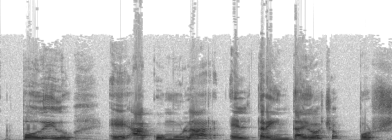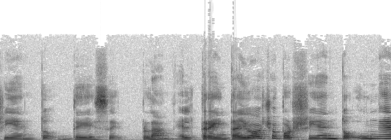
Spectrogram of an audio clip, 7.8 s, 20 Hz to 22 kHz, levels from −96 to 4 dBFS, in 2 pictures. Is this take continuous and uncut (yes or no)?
yes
